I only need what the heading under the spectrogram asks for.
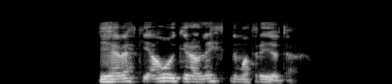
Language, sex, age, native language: Icelandic, male, 40-49, Icelandic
